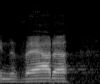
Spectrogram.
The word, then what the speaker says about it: Nevada: enlighten people on how to pronounce Nevada. And the number is growing. The number is growing. And so there are more and more people who are learning to say Nevada instead of the other wrong pronunciation.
